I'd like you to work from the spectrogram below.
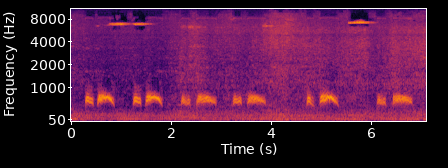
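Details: Spotted dove at a bird trap in Ninh Thuận giving repeated two-part coos: a quick short note, then a longer rounded one, about once a second. Background hiss and faint high insect-like whines are present.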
